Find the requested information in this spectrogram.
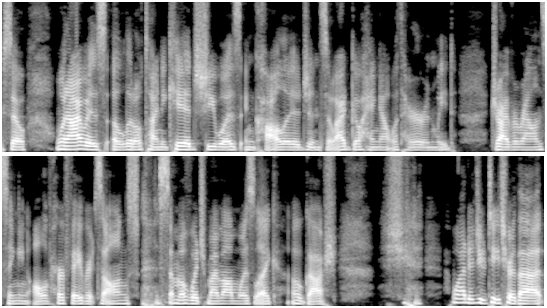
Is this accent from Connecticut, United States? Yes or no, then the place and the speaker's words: no; Jackson, Mississippi, United States; I grew up in Jackson, Mississippi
